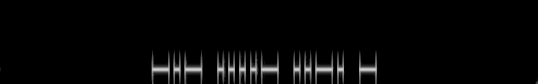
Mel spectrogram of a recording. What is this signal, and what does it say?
Morse code, heard as a keyed tone, about 22 wpm, 700 Hz. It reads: K4FT
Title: Call Signs Repeated 3x - 22wpm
